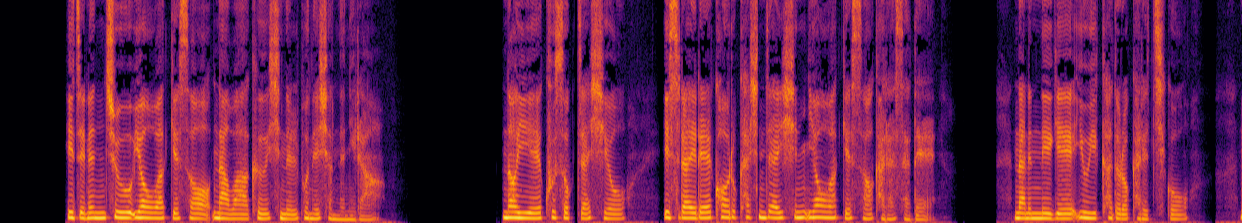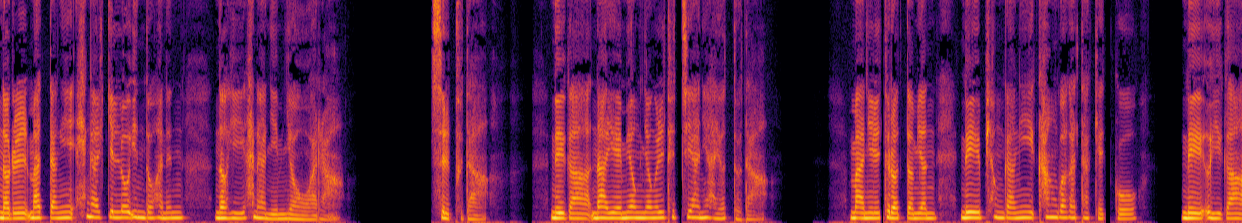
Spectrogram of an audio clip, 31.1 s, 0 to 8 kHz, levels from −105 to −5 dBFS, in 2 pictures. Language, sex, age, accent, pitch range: Korean, female, 40-59, native, 170-200 Hz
